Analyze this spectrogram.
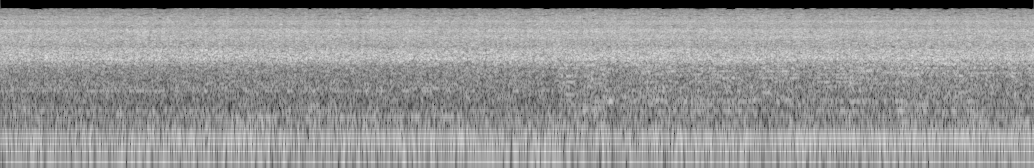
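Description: Diesel engine of a JCB tracked excavator running steadily under load as the bucket digs into a sand pile, with a constant low hum.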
